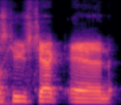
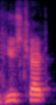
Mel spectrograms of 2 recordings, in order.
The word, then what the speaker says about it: Juszczyk: It is literally Kyle Juszczyk or am I saying it right? I always say his name right. Is it Juszczyk?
